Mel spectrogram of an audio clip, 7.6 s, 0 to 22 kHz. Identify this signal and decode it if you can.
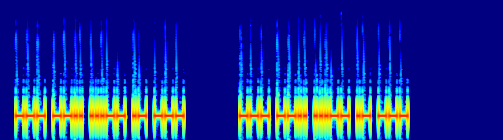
Morse code, heard as a keyed tone, about 32 wpm, 700 Hz. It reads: OZ3AO OZ3AO
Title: DXCC-100 Call Signs - 5 Characters - Repeated 2x - 30wpm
